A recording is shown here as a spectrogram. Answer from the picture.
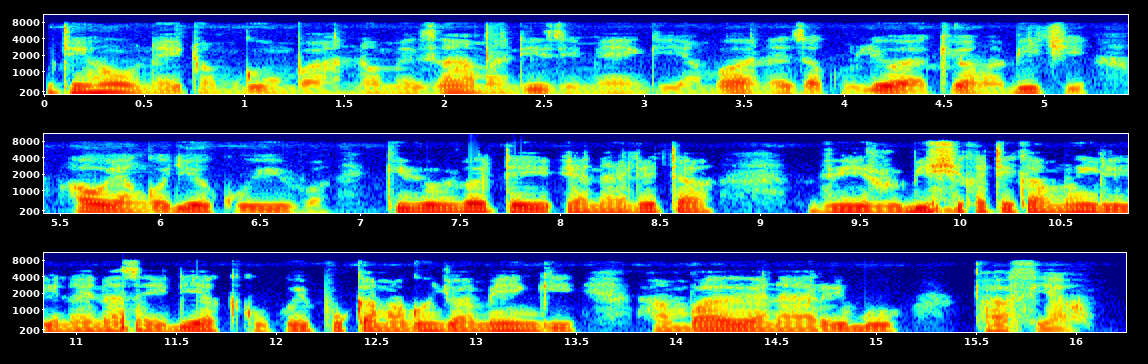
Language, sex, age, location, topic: Swahili, male, 18-24, Mombasa, agriculture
